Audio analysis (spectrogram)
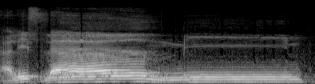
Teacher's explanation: Dari hawa ke lisan ke bibir, alif, lam, mim, setelah Al-Fatihah. Alif harful hawa, lam ke lisan, mim di bibir.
